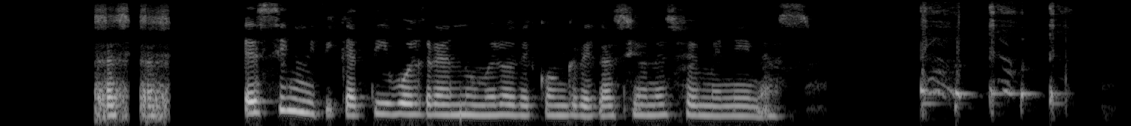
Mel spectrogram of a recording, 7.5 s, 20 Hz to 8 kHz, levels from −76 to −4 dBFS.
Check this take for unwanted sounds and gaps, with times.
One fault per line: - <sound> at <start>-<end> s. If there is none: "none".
- laugh at 0.6-1.1 s
- cough at 6.1-7.2 s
